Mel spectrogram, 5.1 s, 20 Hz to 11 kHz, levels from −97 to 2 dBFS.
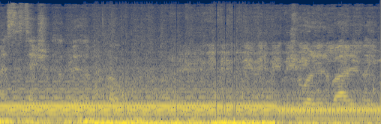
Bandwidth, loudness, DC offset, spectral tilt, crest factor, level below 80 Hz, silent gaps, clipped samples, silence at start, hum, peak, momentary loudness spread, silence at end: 9.8 kHz; -12 LUFS; under 0.1%; -7 dB/octave; 8 dB; -10 dBFS; none; 5%; 0 s; none; 0 dBFS; 3 LU; 0 s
